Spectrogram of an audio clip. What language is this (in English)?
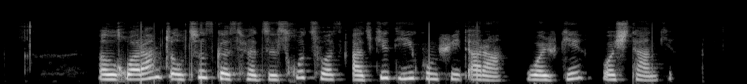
Abkhazian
